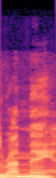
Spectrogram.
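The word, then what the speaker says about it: Ruan Mei: When saying my name, please don't run the syllables together. I've been saying Ruan May because this line where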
